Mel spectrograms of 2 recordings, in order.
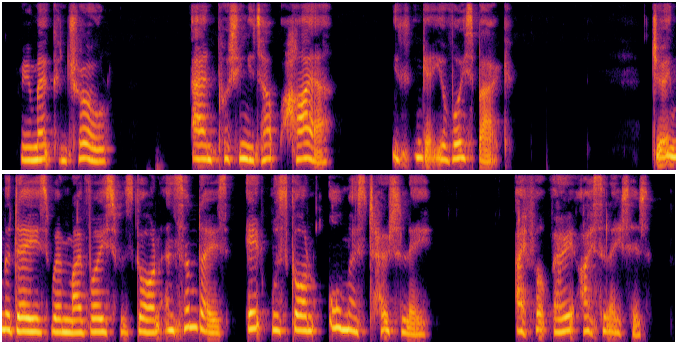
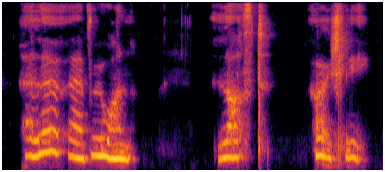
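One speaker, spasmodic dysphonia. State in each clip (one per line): DBS amplitude increased
DBS at usual low amplitude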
